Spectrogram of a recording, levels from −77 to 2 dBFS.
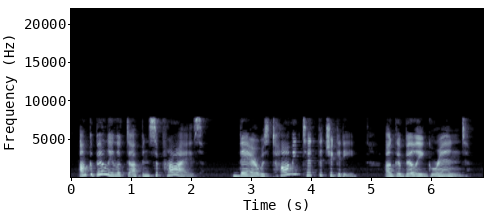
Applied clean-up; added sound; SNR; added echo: none; none; none; none.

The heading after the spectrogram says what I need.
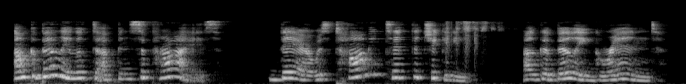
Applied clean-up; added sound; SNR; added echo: neural mask model DeepFilterNet 3.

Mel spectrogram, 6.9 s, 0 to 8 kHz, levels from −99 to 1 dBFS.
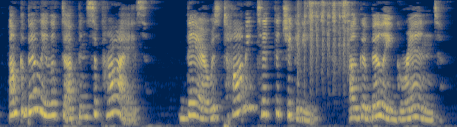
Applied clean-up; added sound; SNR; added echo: classical method WPE with log-MMSE.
